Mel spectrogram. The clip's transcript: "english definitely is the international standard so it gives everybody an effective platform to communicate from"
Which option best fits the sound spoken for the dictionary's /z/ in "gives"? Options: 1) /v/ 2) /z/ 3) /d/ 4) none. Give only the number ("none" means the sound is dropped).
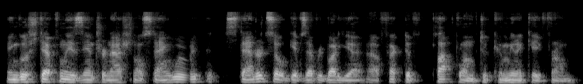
2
